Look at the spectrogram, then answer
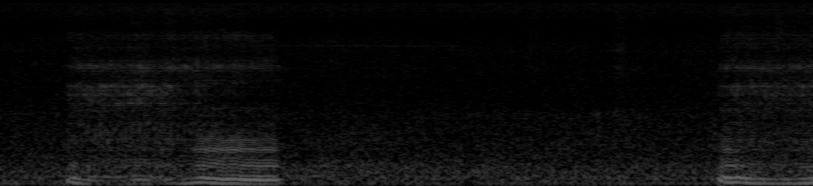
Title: Moose snoring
